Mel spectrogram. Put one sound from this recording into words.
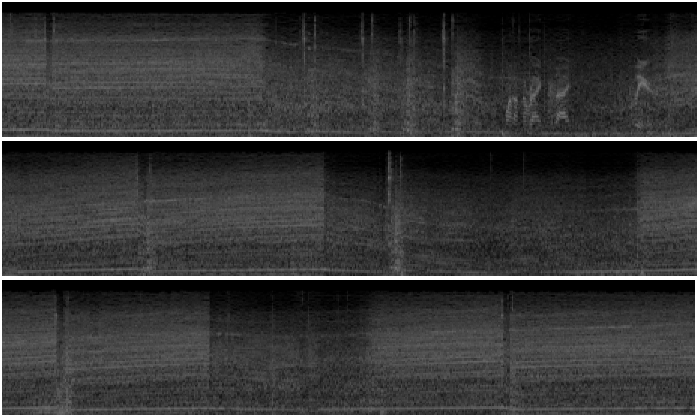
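A racing car engine drones steadily, rising and falling in pitch as it shifts gears.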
